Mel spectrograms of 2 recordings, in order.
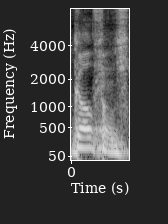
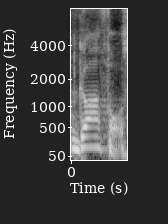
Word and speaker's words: Goethals: for me nothing nothing this is the Goethals go fools that's the correct pronunciation not Goethals know many of us say yes and and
